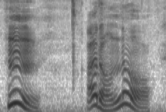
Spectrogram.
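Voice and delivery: ordinary talk

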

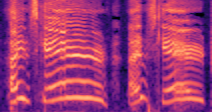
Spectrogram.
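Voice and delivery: high, loud imitation of an overacting actress; hammed-up shriek of fear; mock scared scream. Reviewer mimics the screaming blind character, mock scared scream. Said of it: "All she does is scream".

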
